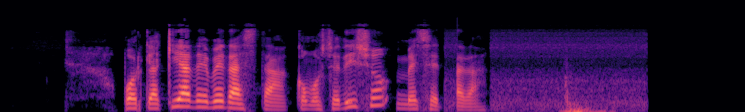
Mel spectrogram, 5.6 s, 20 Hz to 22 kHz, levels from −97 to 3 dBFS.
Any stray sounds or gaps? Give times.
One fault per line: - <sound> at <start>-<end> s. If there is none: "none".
- dropout at 3.3-3.4 s
- thud at 4.2-4.7 s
